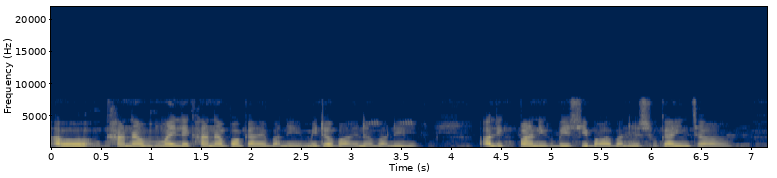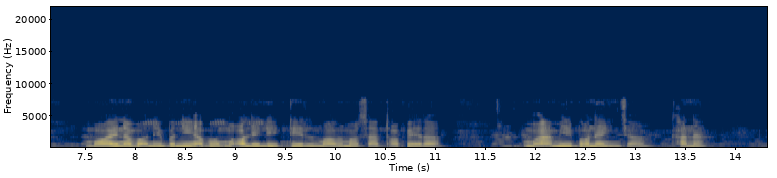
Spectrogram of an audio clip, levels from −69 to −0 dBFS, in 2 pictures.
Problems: background sounds at intervals, background conversations at intervals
